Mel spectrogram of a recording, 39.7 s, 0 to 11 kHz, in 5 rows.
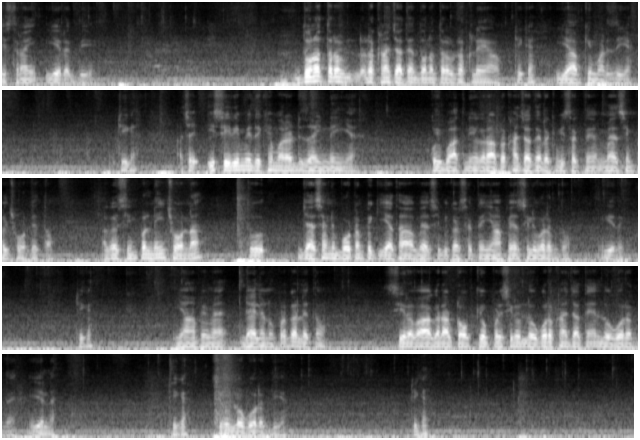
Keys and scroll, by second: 7.0 super+s, 12.0 v, 12.4 space, 18.2 m, 21.8 v, 22.2 i, 23.0 v, 29.4 super+3, 30.5 super+3, 34.2 shift+super+v, 36.6 super+-, 36.8 super+-, 37.5-39.3 typing.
